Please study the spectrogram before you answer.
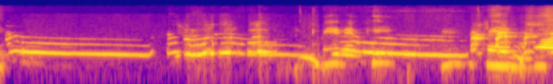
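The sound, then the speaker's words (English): People on a live online broadcast, unmuting their microphones, howl like wolves in long, drawn-out wails, one sustained howl, a brief gap, then several voices overlapping with rising and falling pitches, loud. “So just make some noise, send some love, guys. Like, let's get owls in there.”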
